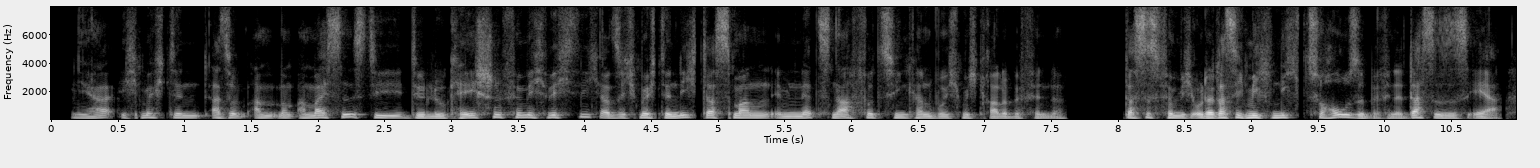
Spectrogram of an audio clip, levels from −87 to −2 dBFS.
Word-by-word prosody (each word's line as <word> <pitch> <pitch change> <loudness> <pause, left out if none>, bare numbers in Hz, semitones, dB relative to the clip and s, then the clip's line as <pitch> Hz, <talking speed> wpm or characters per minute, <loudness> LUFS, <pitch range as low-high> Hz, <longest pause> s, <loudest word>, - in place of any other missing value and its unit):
Ja, 120 +3 -5
ich 155 - -11
möchte 140 -2 -2
also, 130 +1 -1
am 125 +1 -3
am 120 -2 -5
am 120 +1 -3
meisten 150 +5 +1
ist 175 -2 -5
die 130 -4 +2
die 120 +1 +1
Location 120 - 0
für 160 -1 -3
mich 155 -1 -3
wichtig. 170 +3 -4
Also, 120 -1 0
ich 115 0 -9
möchte 130 -2 +4
nicht, 155 +5 -1
dass 140 0 +1
man 130 -2 +2
im 115 -1 0
Netz 125 +1 -1
nachvollziehen 120 +2 -1
kann, 115 -3 -1
wo 110 - -1
ich 110 +2 -6
mich 115 -1 -4
gerade 100 0 -1
befinde. 90 -2 -7 0.4
Das - - +2
ist - - -1
für 135 - +2
mich 125 -1 0
oder 120 -2 +8
dass 135 +1 +4
ich 150 - +3
mich 140 -1 +5
nicht 145 +1 0
zu - - -3
Hause 170 +2 +4
befinde, 85 -1 -5
das 135 +5 +2
ist 110 - +2
es 100 - -2
eher. - - -1
125 Hz, 250 wpm, -27 LUFS, 115-145 Hz, 0.4 s, oder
